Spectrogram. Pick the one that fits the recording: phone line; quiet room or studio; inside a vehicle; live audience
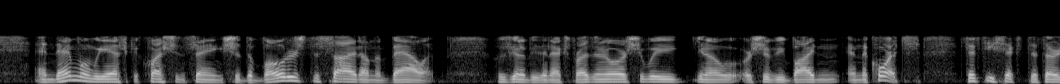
phone line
